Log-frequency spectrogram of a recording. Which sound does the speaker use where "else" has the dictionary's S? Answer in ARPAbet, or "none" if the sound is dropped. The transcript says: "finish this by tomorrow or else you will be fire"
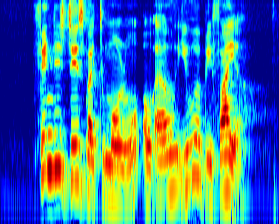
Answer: none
